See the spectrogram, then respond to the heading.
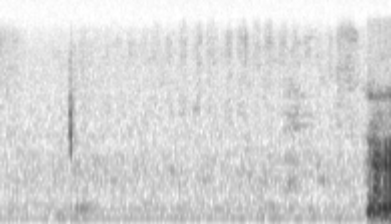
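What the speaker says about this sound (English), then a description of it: "If you've ever used Inktense in the Amazon Create Space paper, and that really does sound crunchy." Inktense pencil scratching across Amazon CreateSpace paper during adult colouring, faint crunchy strokes with one brief sharper scrape, ending in a sudden loud burst of noise.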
